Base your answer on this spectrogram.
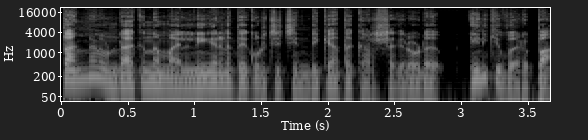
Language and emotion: Malayalam, disgusted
